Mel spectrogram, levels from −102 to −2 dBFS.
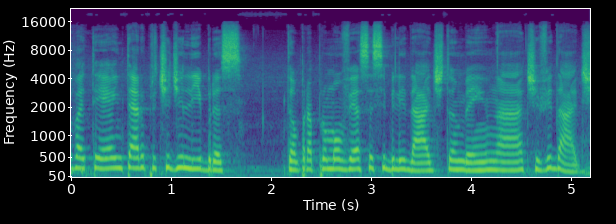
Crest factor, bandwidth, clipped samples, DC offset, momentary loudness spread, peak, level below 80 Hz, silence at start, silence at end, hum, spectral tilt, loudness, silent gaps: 16 dB; 16 kHz; under 0.1%; under 0.1%; 5 LU; -8 dBFS; -48 dBFS; 0 s; 0 s; none; -3.5 dB/octave; -23 LUFS; none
